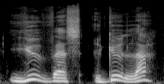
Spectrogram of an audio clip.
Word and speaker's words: Jyväskylä: Niels Christian Hansen, han er timelærer på det jyske musikkonservatorie og postdoc på universitetet i Jyväskylä. Det er i Finland, og det udtales præcis sådan.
